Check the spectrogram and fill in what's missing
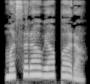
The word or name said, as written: ಮಸರಾವ್ಯಾಪಾರ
